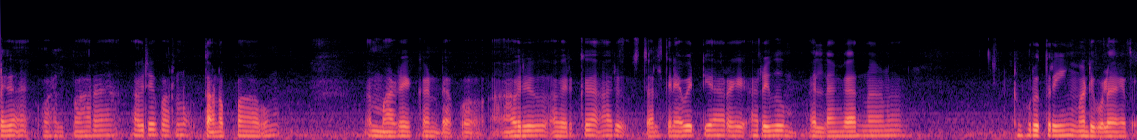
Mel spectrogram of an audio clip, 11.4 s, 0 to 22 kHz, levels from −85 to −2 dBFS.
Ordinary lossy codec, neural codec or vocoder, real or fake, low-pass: none; none; real; 7.2 kHz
